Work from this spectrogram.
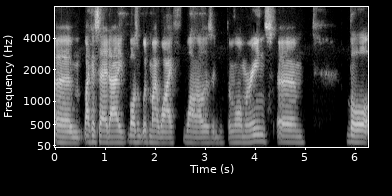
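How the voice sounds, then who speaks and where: With a Manchester accent, a man speaks at a medium pitch and a fairly slow pace in a monotone, flat intonation. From Manchester, England. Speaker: former Royal Marine, YouTuber. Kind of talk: live stream Q&A. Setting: live stream. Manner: casual, hesitant with fillers.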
